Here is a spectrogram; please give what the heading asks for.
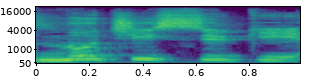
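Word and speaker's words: Mochitsuki: And I hope I'm pronouncing it's Mochi Tsuki? Close. It's Mochi Tsuki, and we're actually changing the name to Mochi the movie because it's too hard to pronounce Mochi Tsuki.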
